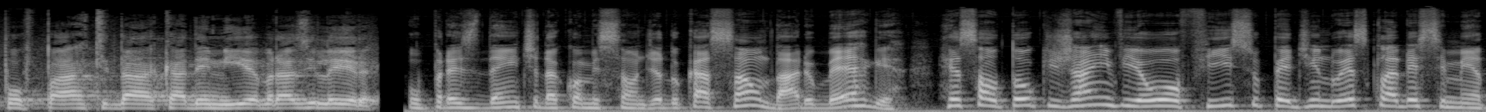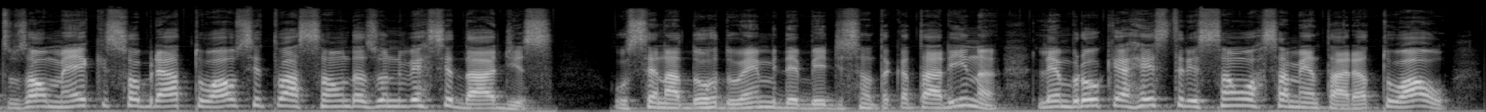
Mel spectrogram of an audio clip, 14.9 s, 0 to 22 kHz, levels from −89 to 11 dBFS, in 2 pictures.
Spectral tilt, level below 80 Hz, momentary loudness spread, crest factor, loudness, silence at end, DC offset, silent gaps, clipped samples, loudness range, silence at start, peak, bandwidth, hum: -5 dB/octave; -36 dBFS; 6 LU; 16 dB; -16 LUFS; 0.15 s; under 0.1%; 1.92-2.02 s; under 0.1%; 1 LU; 0 s; 0 dBFS; 16 kHz; none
